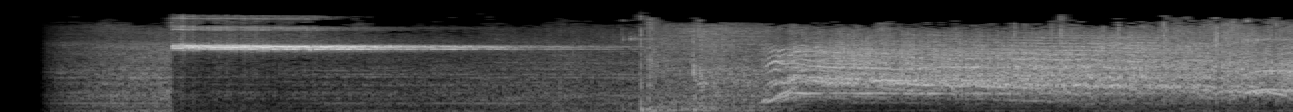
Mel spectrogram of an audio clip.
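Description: A referee's whistle gives one long blast, then the ball is struck with a thud a little past halfway. Shouting and cheering from players and spectators follow.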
